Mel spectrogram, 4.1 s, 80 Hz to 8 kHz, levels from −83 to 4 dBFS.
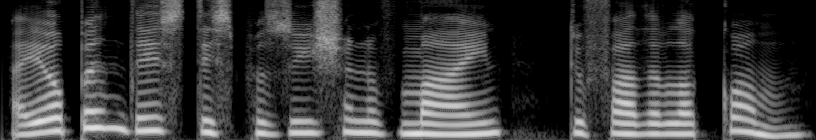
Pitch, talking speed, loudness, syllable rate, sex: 230 Hz, 145 wpm, -16 LUFS, 4.8 syllables/s, female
